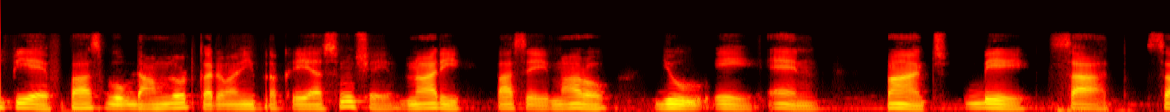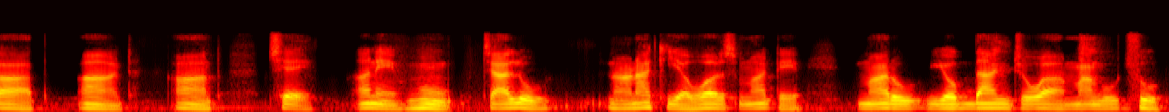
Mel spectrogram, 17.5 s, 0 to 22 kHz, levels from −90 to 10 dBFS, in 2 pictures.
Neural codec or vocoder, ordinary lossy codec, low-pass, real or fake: codec, 16 kHz, 1 kbps, X-Codec, HuBERT features, trained on balanced general audio; none; 7.2 kHz; fake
